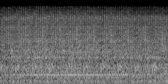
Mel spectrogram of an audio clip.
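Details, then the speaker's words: BMW X5 engine, first start after rebuild, idling steadily without smoke: light fast ticking from sticky lifters not yet full of oil; lifter tick. "the lifters are still a little sticky so you can hear a bit of ticking but let's check under the hood"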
